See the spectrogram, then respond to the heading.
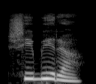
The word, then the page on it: ಶಾಬರ: śabara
